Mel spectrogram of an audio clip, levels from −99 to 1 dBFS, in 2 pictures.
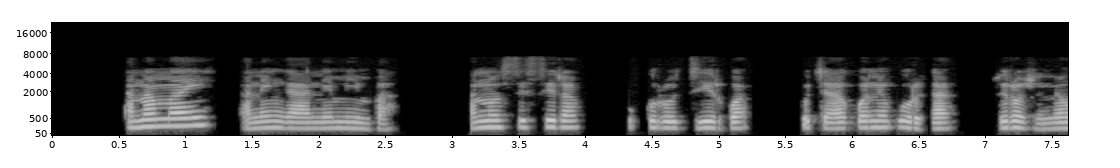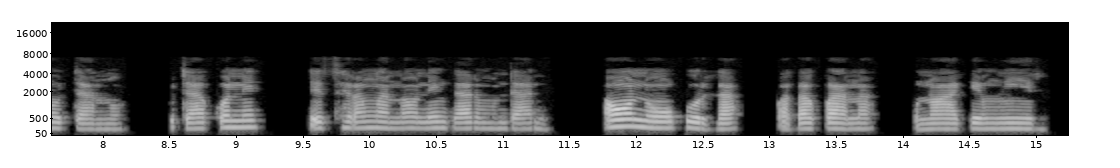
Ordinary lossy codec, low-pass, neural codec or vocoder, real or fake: MP3, 64 kbps; 7.2 kHz; none; real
